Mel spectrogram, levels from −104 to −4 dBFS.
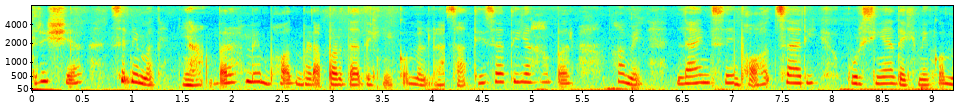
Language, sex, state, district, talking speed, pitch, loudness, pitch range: Hindi, female, Maharashtra, Pune, 175 wpm, 245 Hz, -19 LUFS, 205-285 Hz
